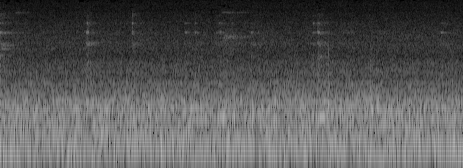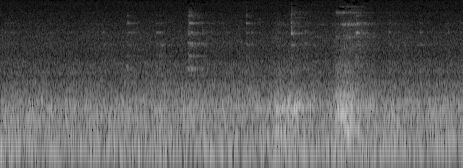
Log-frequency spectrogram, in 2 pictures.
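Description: Light metallic clicks and ticks of a steel camshaft installer rod being threaded by hand into the end of a camshaft, with a soft knock near the end. Over it runs a steady background hum.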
